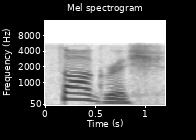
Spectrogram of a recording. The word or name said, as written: Sagres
